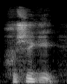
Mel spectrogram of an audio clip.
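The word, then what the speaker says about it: 不思議: 사이단 말을 쓰게 되죠 발음은 후식이 요게 후식입니다 의자가 했던 것 입니다만은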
